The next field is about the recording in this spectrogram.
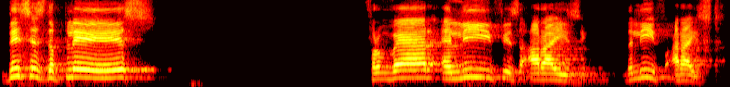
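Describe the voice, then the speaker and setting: A man's voice: sits high, slow, long pauses, sharp tone, in a large hall. A man with an Indian English accent, teaching a botany lesson online, repeating his points and questioning students, sometimes switching into Hindi.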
